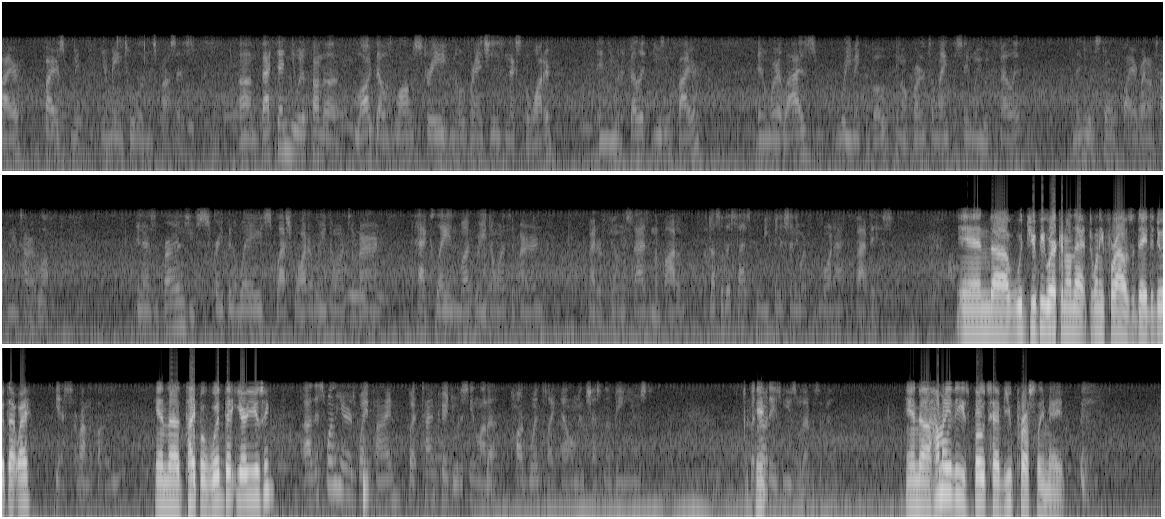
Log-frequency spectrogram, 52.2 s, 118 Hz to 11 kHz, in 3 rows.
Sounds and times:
Speech: 0.0s - 3.0s, 3.6s - 8.3s, 8.9s - 10.5s, 11.3s - 15.3s, 16.0s - 18.2s, 19.4s - 25.6s, 26.2s - 30.8s, 31.8s - 44.6s, 46.0s - 47.4s, 48.4s - 50.8s.

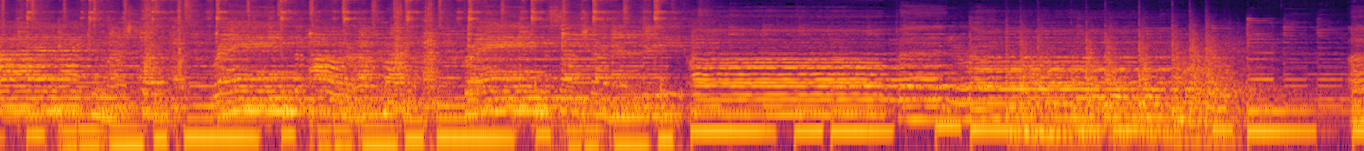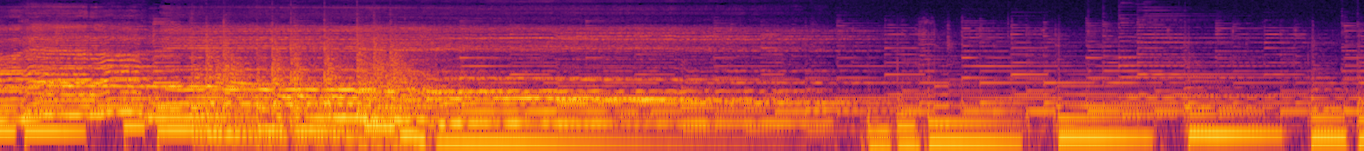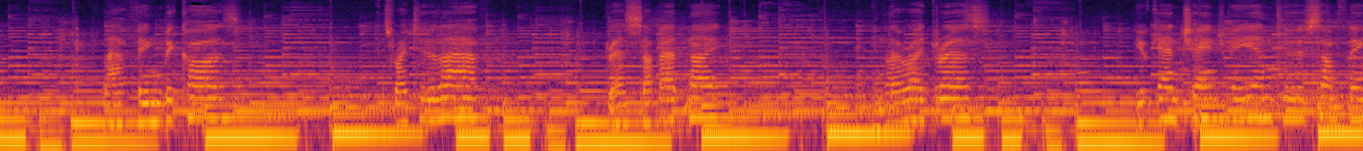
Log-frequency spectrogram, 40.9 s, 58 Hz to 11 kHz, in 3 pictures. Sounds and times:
Music: 0.0s - 40.9s.

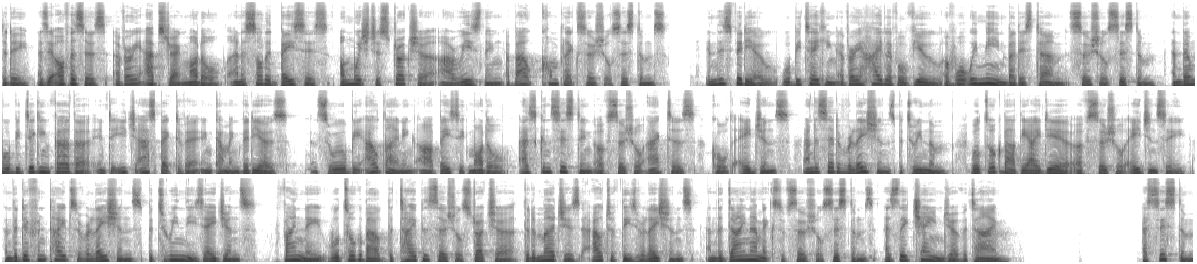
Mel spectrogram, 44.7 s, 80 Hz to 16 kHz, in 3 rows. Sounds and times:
Speech: 0.0s - 42.6s, 44.1s - 44.7s.

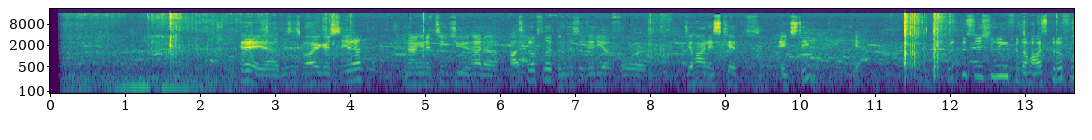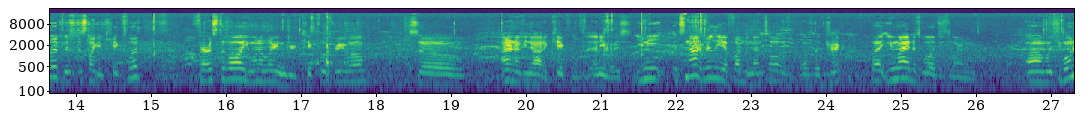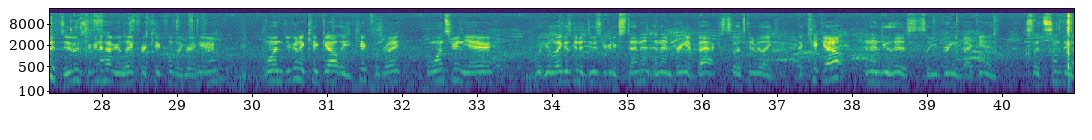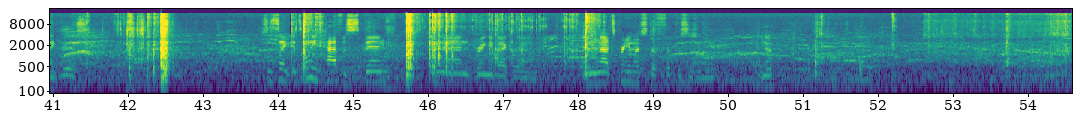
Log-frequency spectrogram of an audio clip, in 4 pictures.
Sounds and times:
Skateboard: 0.9s - 2.5s, 11.4s - 12.1s, 40.7s - 42.7s, 44.2s - 44.6s, 45.7s - 48.3s, 52.6s - 54.5s.

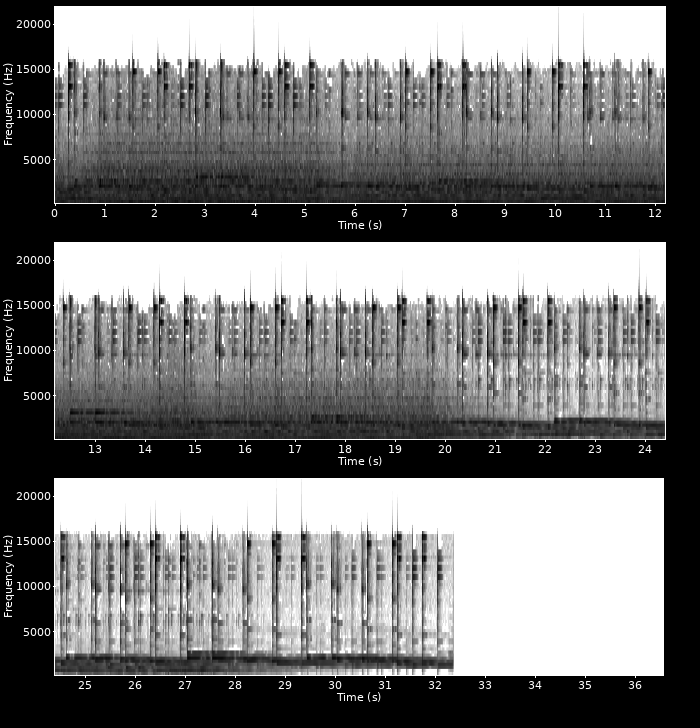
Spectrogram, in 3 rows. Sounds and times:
Glockenspiel: 0.0s - 32.4s.

